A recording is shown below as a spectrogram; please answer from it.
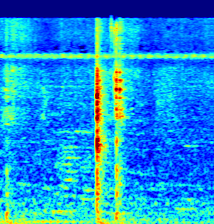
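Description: Hands mashing boiled potato and sago pearls in a steel plate, with two sharp knocks against the plate about a second in.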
